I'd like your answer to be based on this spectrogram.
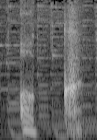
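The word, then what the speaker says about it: oc: Wykonywali oni swoje utwory w języku oksytańskim, działali w krainie południowego dialektu języka franków, takiego, w którym słowo francuskie tak, czyli oui, wymawiano jako ok.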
